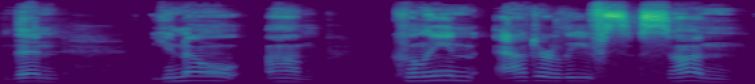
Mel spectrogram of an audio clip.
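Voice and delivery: put-on high, loud, excited kid voice; high-pitched child passing on a secret; eager young boy Pip. Game master plays Pip, a boy.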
